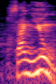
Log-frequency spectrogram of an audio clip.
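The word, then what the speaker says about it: Tsangyang: Sang Yung actually. It's spelled T-S-A-N-Y-A-N-G.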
